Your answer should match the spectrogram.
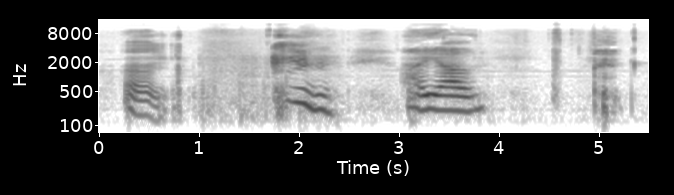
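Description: throat clearing

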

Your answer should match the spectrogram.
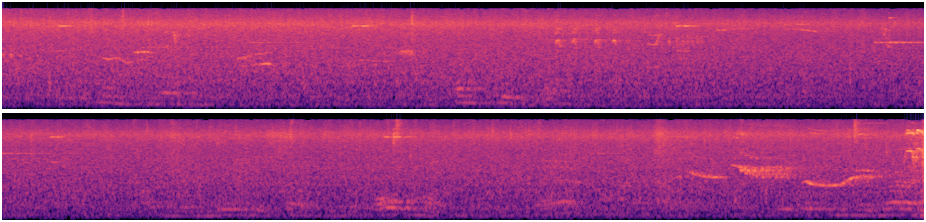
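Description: blackbird singing

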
